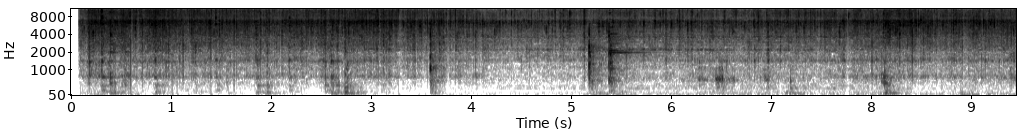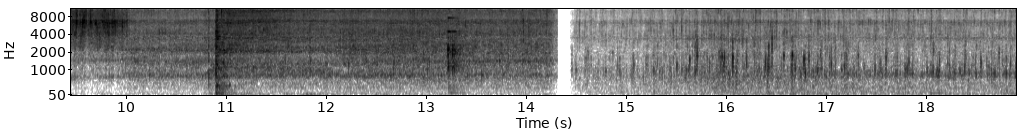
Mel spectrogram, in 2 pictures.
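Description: Sliced onions and a bay leaf sizzling in hot oil in a pot, stirred with a metal spoon that clinks against the pot a few times. About ten seconds in the sizzle drops to a quieter one, with a brief silent gap a few seconds later.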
